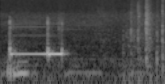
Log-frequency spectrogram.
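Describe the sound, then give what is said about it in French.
Telephone dial tone on a phone newly plugged into a standard wall socket: a steady, low, even tone lasting under a second, followed by a few short bursts of sound. “Ah, c'est bon, il y a une tonalité.”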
